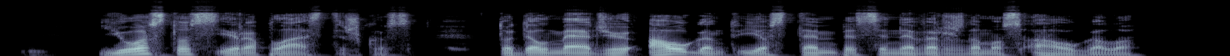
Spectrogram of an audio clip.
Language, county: Lithuanian, Šiauliai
